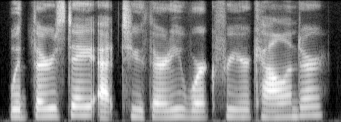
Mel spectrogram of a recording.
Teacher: The rising intonation on Thursday followed by the falling tone on the time shows polite inquiry followed by specific information.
